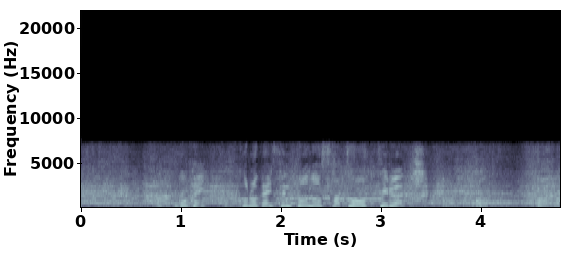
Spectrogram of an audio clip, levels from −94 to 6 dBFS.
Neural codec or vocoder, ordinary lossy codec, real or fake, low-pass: codec, 24 kHz, 6 kbps, HILCodec; none; fake; 7.2 kHz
